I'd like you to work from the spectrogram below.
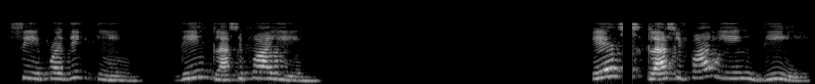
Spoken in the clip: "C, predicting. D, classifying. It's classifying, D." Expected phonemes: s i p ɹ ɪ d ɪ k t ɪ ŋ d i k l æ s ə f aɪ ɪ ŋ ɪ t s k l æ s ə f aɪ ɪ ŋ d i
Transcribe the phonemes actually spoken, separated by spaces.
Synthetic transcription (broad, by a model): s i p ɹ ɪ d ɪ k t ɪ ŋ d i k l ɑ s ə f aɪ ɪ ŋ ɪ s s k l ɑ s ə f aɪ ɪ ŋ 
